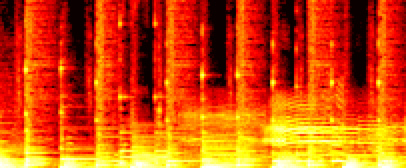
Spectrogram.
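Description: Background music with a steady beat, with a goat bleating once in a wavering call about halfway through.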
